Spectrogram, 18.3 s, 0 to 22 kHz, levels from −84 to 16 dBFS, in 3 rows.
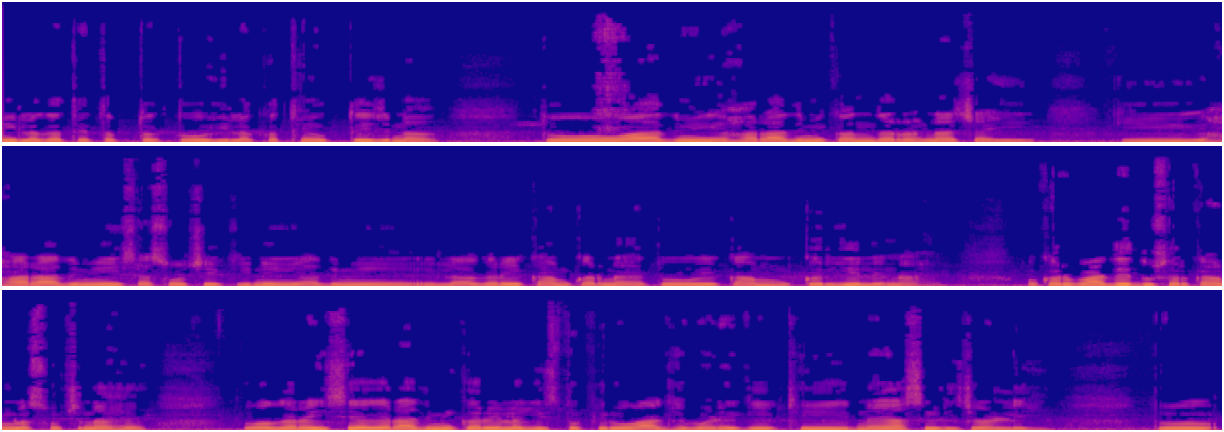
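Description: Nothing in the recording stands out as a technical fault anywhere along its run, so there's nothing to pin to a time here.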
